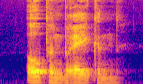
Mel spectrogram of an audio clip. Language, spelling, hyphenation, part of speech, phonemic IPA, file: Dutch, openbreken, open‧bre‧ken, verb, /ˈoː.pə(n)ˌbreː.kə(n)/, Nl-openbreken.ogg
- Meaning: to break open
